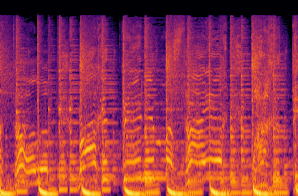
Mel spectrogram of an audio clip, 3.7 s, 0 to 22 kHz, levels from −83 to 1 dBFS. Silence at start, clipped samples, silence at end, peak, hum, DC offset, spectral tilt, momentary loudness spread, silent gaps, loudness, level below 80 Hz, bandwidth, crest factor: 0 s; under 0.1%; 0 s; 0 dBFS; none; under 0.1%; -4.5 dB/octave; 3 LU; none; -12 LUFS; -16 dBFS; 16.5 kHz; 12 dB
